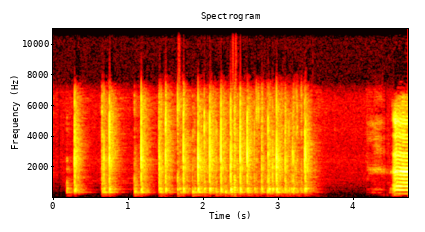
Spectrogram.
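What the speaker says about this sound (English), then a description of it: "clicks of the keys on accordion" Accordion keys clicked as a percussive effect in a contemporary chamber piece, a rapid irregular run of dry mechanical taps, loud and close, followed by a short burst of sustained reed tone at the end.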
